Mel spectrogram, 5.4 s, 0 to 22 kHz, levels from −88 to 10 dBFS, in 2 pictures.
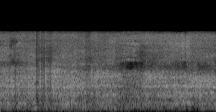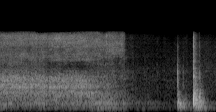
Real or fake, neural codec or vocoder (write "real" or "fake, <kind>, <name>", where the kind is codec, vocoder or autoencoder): fake, codec, DAC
